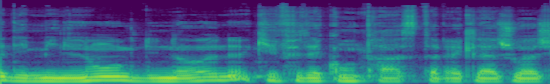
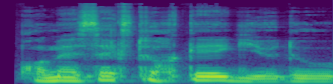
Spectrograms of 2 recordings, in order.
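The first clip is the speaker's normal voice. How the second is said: usual speaking voice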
